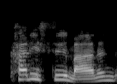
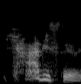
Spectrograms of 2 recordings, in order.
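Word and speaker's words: χάρις: 이제 원래 원어 발음은 샤리스예요, 샤리스. 이제 우리가 한국말로 하면 샤라는 게 없기 때문에 카라고 있는데 카리스, 샤리스. 이게 무슨 뜻인가요, 카리스?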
